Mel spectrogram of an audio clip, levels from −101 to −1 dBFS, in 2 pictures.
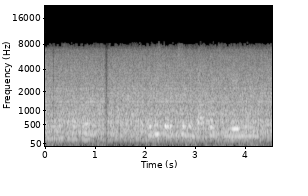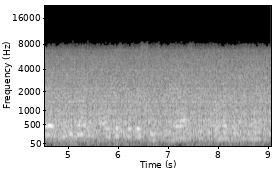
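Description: Throughout the speech, from 0 to 9.06 s, a second voice is leaking through at roughly the same level as the talker, likely from loudspeaker echo the canceller left in the microphone.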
